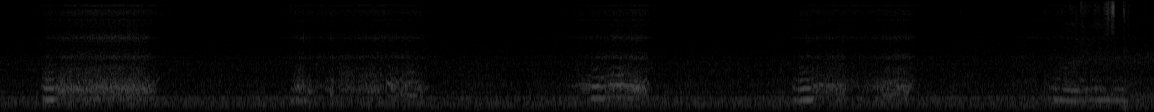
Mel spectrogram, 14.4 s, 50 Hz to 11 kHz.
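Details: In deep sleep, soft rattling snores come with each breath in, about five in 14 seconds, against steady room hum, which is quiet rhythmic snoring.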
